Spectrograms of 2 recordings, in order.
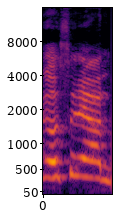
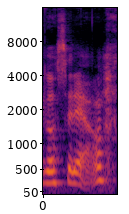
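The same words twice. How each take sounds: First: Higher, emphatic retelling of God's command; God's firm order. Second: Quiet, matter-of-fact voicing of God; God's calm order. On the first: Retold or imitated. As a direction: lift the pitch and land it like a verdict. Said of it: "I feel like God said". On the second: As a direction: deliver it softly as a settled command. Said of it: "God said".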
